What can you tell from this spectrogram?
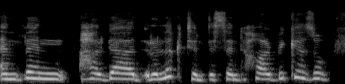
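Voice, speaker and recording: A woman's fairly high, dark and mellow voice with an Arabic accent, at a moderate pace and ordinary pitch variation, on a very clean recording with a silent background. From Gaza, Palestine. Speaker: university professor and author. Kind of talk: interview answer.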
